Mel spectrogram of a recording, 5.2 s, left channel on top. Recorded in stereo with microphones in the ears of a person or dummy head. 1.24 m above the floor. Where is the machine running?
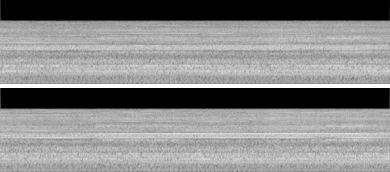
75° right (ahead or behind), 3 m.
